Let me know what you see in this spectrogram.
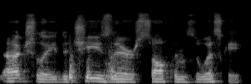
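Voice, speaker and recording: A man chatting casually over a whisky and cheese tasting and telling lively stories with many restarts. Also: mid-range voice, normal speed, noisy background. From Scotland. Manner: lively storyteller, restarts his sentences. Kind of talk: casual tasting chat and anecdotes.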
